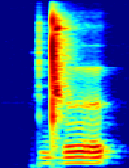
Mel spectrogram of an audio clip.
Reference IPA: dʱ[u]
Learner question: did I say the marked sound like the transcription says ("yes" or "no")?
no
